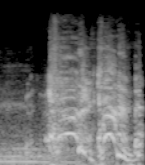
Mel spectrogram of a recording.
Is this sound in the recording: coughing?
yes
